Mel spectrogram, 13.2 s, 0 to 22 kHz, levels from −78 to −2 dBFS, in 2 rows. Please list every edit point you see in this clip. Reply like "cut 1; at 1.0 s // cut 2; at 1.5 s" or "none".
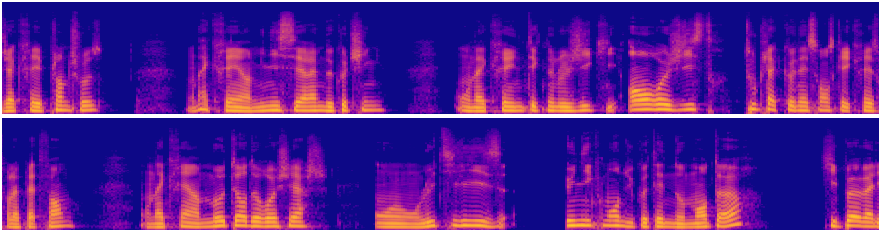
cut 1; at 9.2 s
